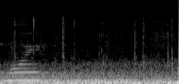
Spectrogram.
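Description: Passenger car driven by a learner on a road with lane markings, its engine rumbling low and steady, close and fairly loud, with a brief harmonic tone early on and people talking over it.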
